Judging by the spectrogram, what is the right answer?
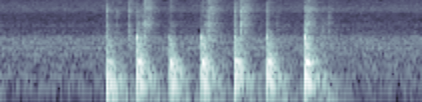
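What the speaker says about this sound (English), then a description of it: "Oh, someone's knocking on the door." Seven firm knocks on a door in a steady, even rhythm, close and clear, with no talking over them, heard in an X-Men: Mutant Apocalypse SNES game session.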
